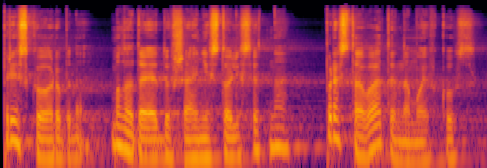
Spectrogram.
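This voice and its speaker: A man voicing a huge, greedy female monster who feeds on souls, speaking slowly and gloatingly. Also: very deep voice, lively intonation, a little mellow, voice pushed down. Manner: slow, menacing, gloating. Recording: voice in a long reverb.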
